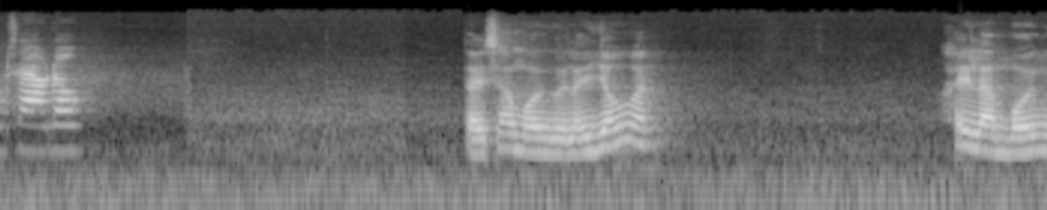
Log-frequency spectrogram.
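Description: A young man speaks close by in a pleading, emotional voice.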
